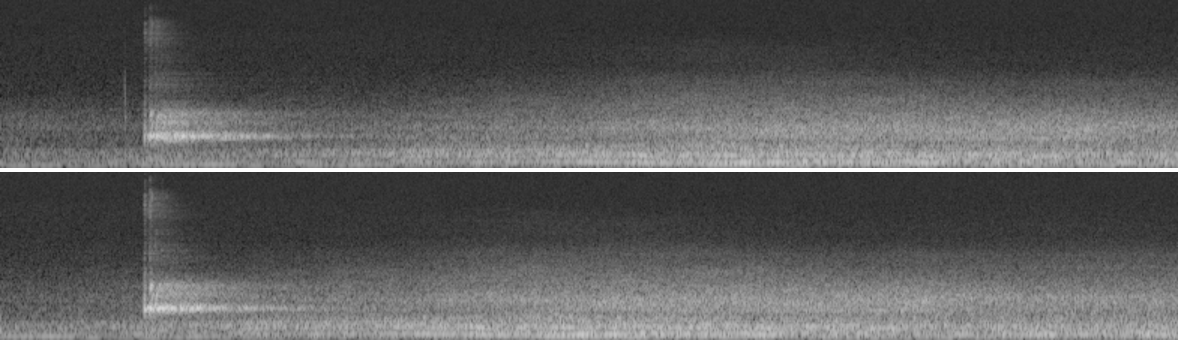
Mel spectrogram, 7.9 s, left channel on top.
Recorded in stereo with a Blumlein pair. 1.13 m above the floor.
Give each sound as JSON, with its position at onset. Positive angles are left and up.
{"t": 0.9, "sound": "dripping", "azimuth_deg": -20, "distance_m": 1.5}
